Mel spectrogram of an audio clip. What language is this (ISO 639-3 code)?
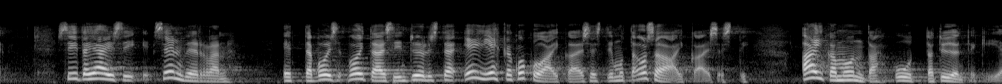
fin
